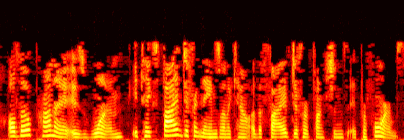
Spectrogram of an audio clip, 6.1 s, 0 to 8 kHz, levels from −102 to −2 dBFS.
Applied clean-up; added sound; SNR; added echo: none; none; none; none.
